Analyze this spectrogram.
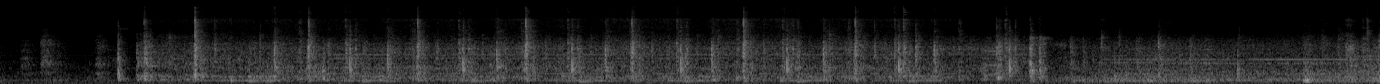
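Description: Sharp MX-series multifunction copier running a booklet copy job. It starts up about a second and a half in with a steady hum and regular clicks about twice a second, then changes to a steadier whir with a thin tone about ten seconds in.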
